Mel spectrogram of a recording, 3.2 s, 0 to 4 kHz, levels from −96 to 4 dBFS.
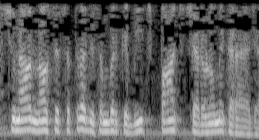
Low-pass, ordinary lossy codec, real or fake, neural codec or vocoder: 3.6 kHz; none; real; none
